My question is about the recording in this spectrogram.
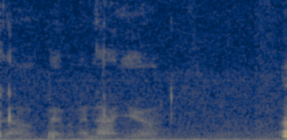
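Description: A man whispering faintly into another man's ear, the words too soft to make out.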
